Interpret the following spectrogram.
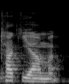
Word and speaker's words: Takayama: It's Teichmann and Takayama.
